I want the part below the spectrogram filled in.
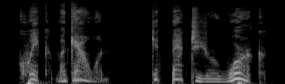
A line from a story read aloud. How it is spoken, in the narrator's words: I whispered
